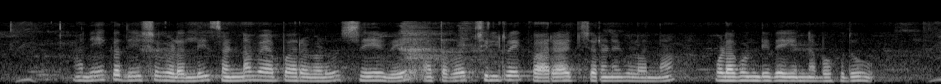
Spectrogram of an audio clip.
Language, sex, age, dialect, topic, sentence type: Kannada, female, 41-45, Mysore Kannada, banking, statement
